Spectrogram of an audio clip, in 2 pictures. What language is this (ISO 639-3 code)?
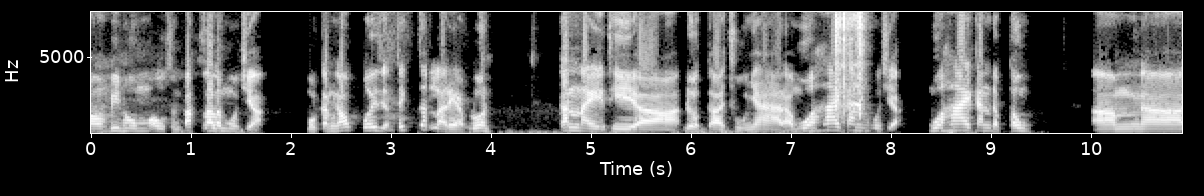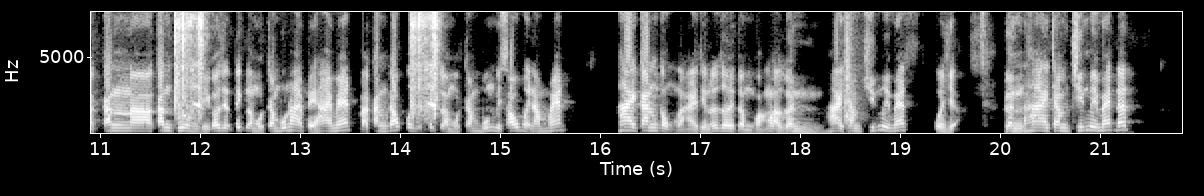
vie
